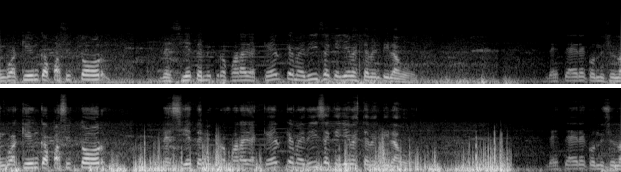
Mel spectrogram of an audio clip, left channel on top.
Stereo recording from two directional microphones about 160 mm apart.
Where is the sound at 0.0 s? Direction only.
5° left (ahead or behind); by 4.0 s 25° left (ahead or behind).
